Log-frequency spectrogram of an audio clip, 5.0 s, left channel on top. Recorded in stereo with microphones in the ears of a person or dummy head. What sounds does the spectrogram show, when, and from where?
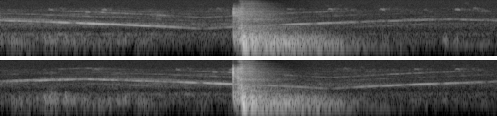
2.3 s breathing: 60° right (ahead or behind), 0.6 m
